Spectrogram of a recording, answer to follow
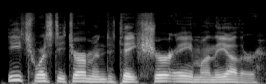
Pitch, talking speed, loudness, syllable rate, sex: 125 Hz, 225 wpm, -15 LUFS, 5.6 syllables/s, male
